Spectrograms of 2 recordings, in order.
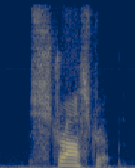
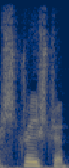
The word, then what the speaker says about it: Stroustrup: Now, in 1980, I'll try to pronounce this, Bjarne Stroustrup, okay, or Strustrup is the way he pronounces it, I believe, but keep in mind, what you just heard is the Middle Tennessee pronunciation of this name, and no doubt I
